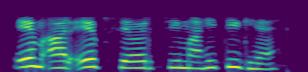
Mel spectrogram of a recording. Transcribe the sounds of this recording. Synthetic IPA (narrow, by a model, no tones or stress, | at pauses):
emaːɾepseəɾt͡ʃimaːɦit̪iɡɦɛ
